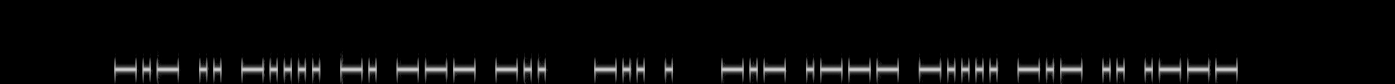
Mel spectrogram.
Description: Morse code, heard as a keyed tone, about 17 wpm, 700 Hz. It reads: KI6NOD DE KJ6KIJ
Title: USA Callsign DE Callsign - 6 Characters - 17wpm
